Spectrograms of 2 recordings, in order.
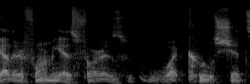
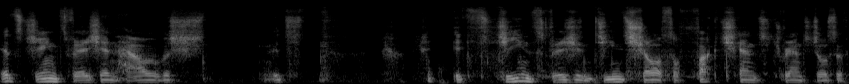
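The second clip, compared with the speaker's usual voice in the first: put-on nerdy voice; 2 semitones higher than usual. Reading out a submitted message aloud, in a Comic Book Guy voice. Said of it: "in a nerd voice".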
